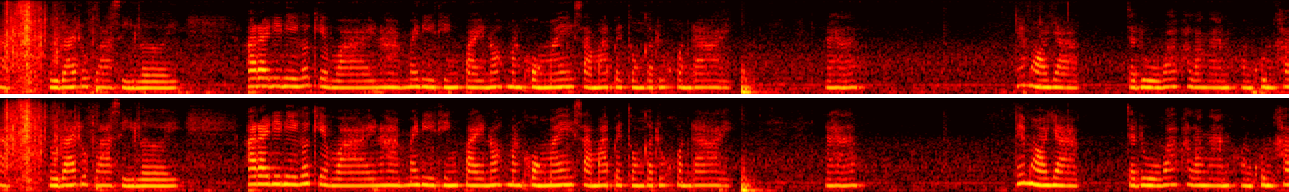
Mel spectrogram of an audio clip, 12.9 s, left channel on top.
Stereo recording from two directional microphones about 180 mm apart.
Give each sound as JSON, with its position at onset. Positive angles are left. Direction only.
{"t": 0.2, "sound": "a sound", "side_deg": -20}
{"t": 0.6, "sound": "a woman's voice", "side_deg": -35}
{"t": 8.2, "sound": "speech", "side_deg": -45}
{"t": 10.2, "sound": "a woman's voice", "side_deg": -60}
